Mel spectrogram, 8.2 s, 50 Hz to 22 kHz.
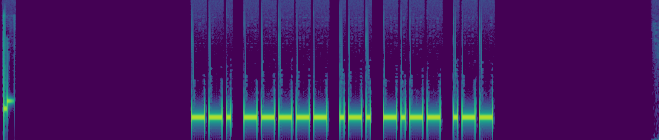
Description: Morse code, heard as a keyed tone, about 22 wpm, 700 Hz. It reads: G0RYW
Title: DXCC-100 Call Signs - 5 Characters - 22wpm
